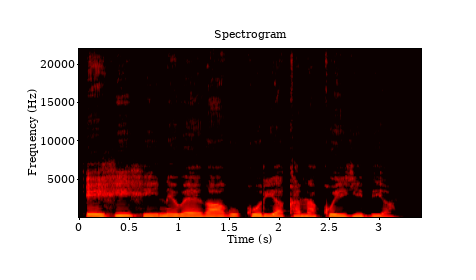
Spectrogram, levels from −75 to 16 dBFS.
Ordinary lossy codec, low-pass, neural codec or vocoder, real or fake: none; none; none; real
